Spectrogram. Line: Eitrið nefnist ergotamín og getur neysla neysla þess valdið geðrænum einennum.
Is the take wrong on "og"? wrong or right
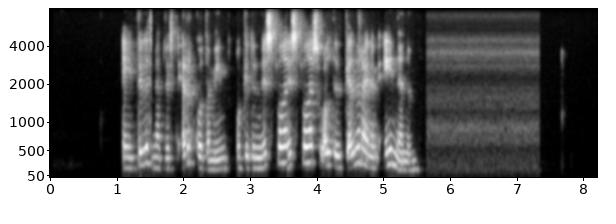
right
